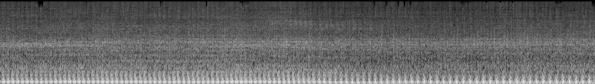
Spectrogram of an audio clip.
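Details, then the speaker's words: Kawasaki single after a doohickey (balancer tensioner) replacement with the Eagle Mike kit, just after start and not yet warmed up: steady, even idle thump, about three beats a second, no knocking; sounds different and healthy, owner hopes it quietens as oil circulates. "Definitely sounds different. I'm hoping that's how it's supposed to sound."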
